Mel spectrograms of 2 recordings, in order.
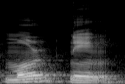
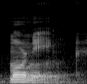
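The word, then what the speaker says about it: morning: جود مورنينج جود مورين بص على نط الاي ان جي اللي في اخر كلمه مورين بننطق كده مورين مورين واخد بالك مش بندوس على حرف الجي هتظهرلك صوره حالا علشان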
